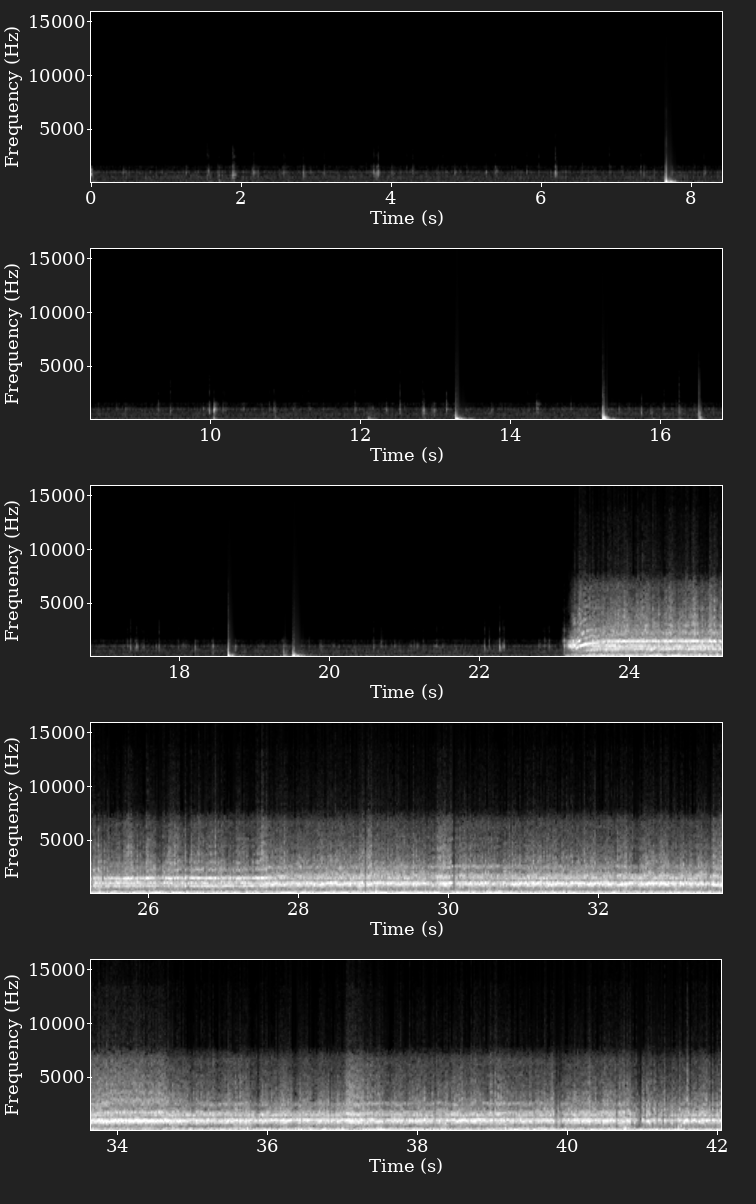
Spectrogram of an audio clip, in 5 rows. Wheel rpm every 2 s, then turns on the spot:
0, 0, 0, 0, 0, 0, 0, 0, 0, 0, 0, 40, 190, 200, 230, 230, 230, 230, 230, 230, 230.
none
